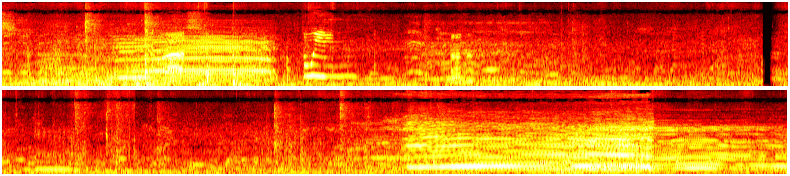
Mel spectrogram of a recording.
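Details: Raging cattle bellowing: a loud, harmonic moo lasting nearly three seconds at the start, a quieter stretch with faint voices and noise, then another long, wavering, strained bellow near the end.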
